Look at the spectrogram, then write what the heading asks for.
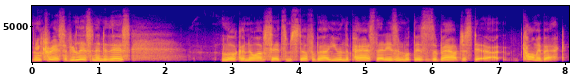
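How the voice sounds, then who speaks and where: An actor playing an awkward, conciliatory rodeo official leaving a halting, businesslike message through an answering machine filter. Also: male voice, mid-range voice, steady tone, no echo, lo-fi sound. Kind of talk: naturalistic radio drama acting.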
